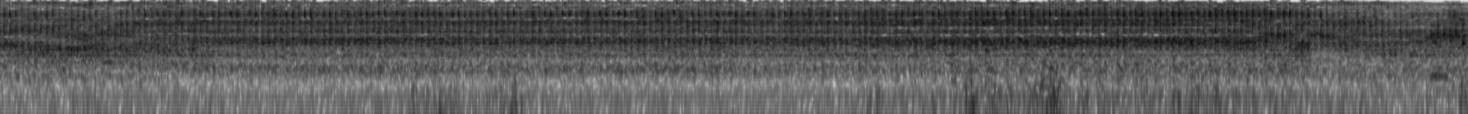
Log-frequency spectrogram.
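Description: Engine of an onion planter machine running steadily, with a few louder knocks about ten seconds in.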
